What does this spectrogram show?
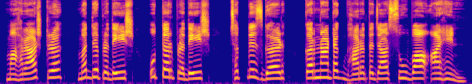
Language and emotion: Sindhi, neutral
